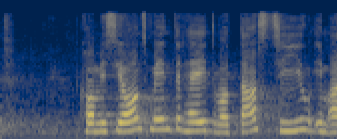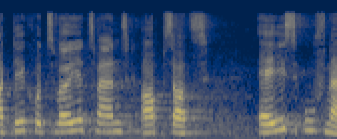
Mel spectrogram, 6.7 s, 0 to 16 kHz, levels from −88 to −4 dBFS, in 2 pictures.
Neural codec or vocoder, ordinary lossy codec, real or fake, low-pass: none; AAC, 96 kbps; real; 10.8 kHz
